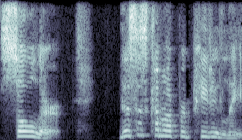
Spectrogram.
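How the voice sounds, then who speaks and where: A woman speaks with ordinary pitch variation. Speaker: county commissioner. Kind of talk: formal presentation of legislative priorities. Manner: fast.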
